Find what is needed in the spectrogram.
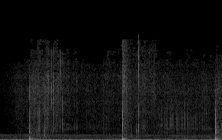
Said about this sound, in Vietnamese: tiếng bước chân của nhỏ lạch cạch vang lên giữa cái không gian yên ắng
